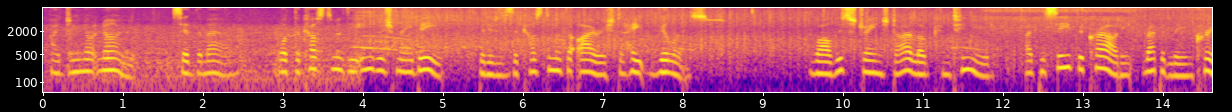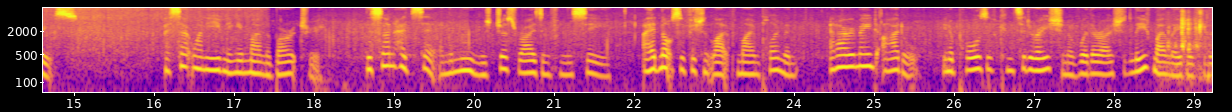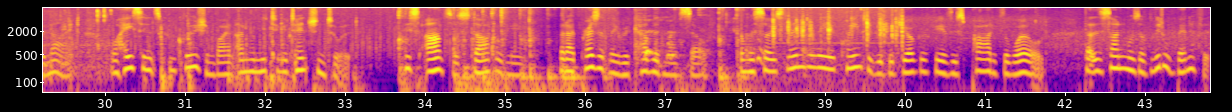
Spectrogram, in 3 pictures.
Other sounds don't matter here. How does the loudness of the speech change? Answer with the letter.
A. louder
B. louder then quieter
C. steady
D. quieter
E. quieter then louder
C.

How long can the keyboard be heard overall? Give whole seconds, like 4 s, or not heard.
11 s.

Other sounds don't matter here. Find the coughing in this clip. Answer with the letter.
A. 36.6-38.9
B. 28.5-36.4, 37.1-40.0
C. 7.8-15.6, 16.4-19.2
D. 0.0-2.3
A.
